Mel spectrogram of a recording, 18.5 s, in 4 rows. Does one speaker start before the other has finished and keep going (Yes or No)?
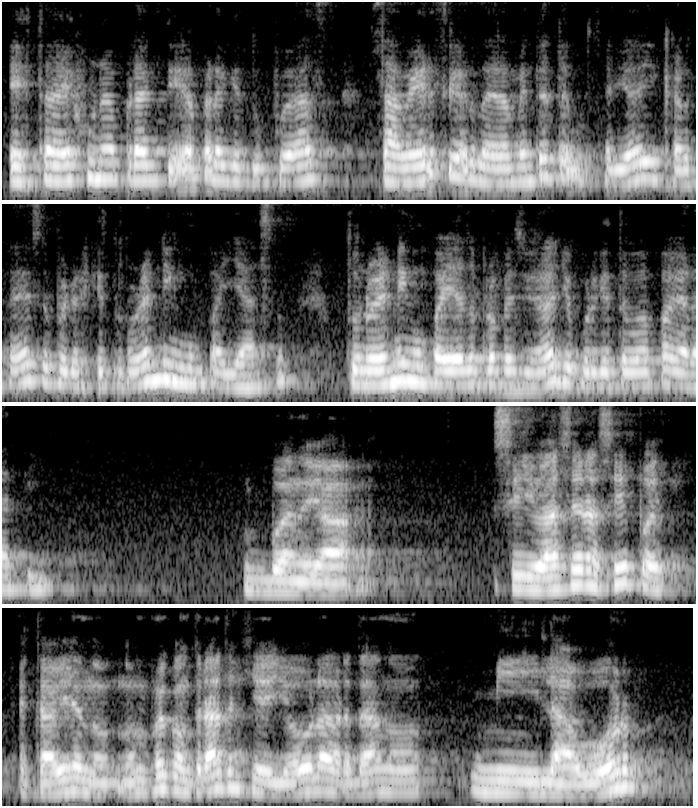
No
